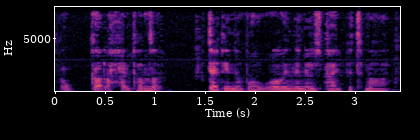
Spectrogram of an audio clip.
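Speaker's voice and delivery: usual speaking voice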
